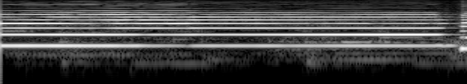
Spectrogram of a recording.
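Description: A saxophone holding one long, high note, steady in pitch and loudness.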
